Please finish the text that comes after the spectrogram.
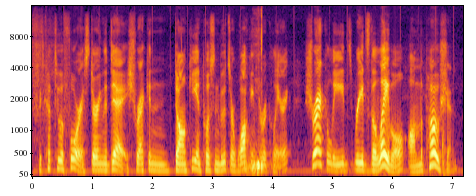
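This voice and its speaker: A man's voice: mid-range voice, animated, brisk, a bit bright. A man reading stage directions for a table read, plainly and with the odd sound effect.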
